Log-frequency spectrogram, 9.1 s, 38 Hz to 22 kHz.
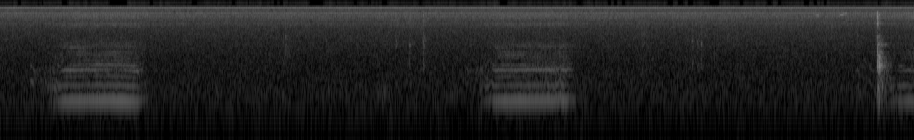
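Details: Two tonal, buzzy snores about four seconds apart, roughly 14 breaths a minute, over quiet room noise, from a sleeping older male Siamese cat; snoring.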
